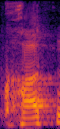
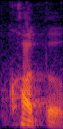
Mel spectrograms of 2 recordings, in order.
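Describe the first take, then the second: First: ক্ষত ending on bare t; dropped final vowel. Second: ক্ষত ending in "o"; ক্ষত in two syllables; final vowel sounded. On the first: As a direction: say ক্ষত as "khawt". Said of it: "নয়". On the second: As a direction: say ক্ষত as "khaw-to". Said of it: "উচ্চারণ হবে". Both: Shown as a demonstration.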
